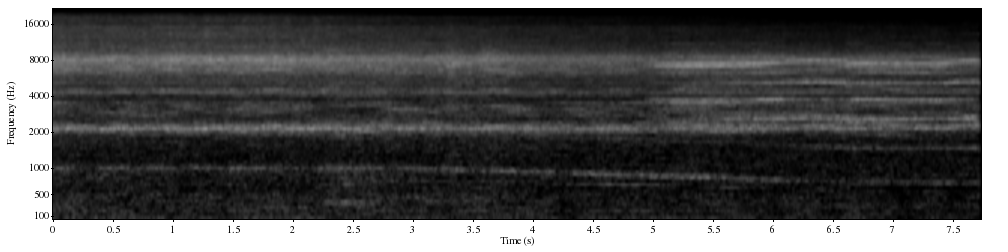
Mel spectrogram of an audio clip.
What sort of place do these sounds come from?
subway station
